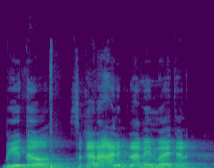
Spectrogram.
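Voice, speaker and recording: A man teaching Quran recitation rules, explaining patiently and demonstrating long drawn-out recited syllables. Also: high-pitched, bright, forceful tone. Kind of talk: tajwid lesson with recited examples.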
